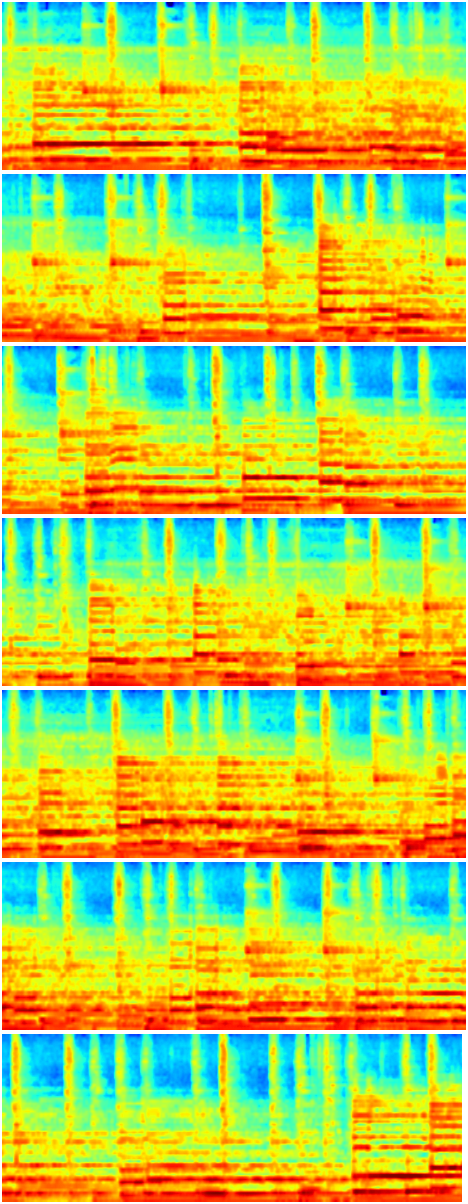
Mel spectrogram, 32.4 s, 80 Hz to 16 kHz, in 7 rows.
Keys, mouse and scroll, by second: 0.3 Tab, 1.6 click, 2.2 click, 8.0 click, 13.5 click, 14.1 click, 23.4 click, 24.4 s, 26.9 ctrl+z, 27.7 click, 28.2 click, 29.2 click.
